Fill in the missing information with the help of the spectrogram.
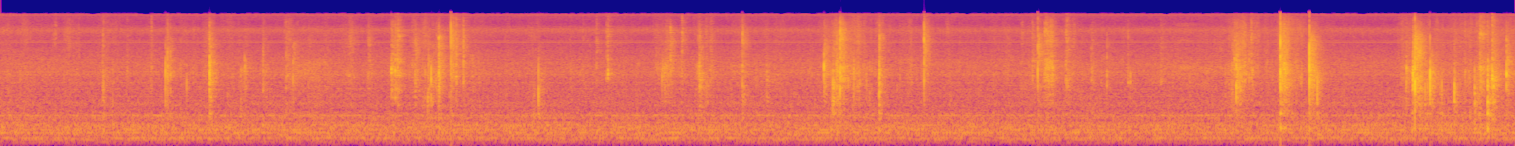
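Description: Paper crackling and rustling in short irregular clicks as a paperback comic book is handled and its pages turned, over a steady low hum.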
